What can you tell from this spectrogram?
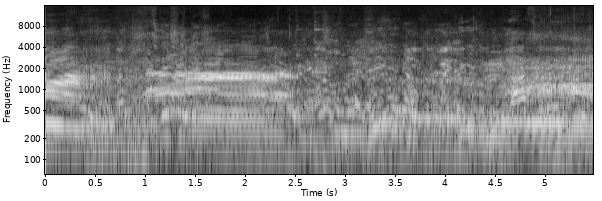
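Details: Sahiwal bull calves being traded at a crowded cattle market in Kurigram, Bangladesh, 14 December 2024; a loud, sustained, harmonic bellow dominates early on, followed later by another rising moo, with buyers and sellers talking throughout.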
